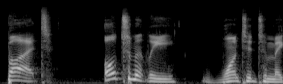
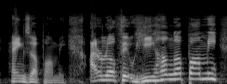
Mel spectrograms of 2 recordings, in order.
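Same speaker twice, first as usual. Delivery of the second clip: ordinary delivery, nothing marked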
